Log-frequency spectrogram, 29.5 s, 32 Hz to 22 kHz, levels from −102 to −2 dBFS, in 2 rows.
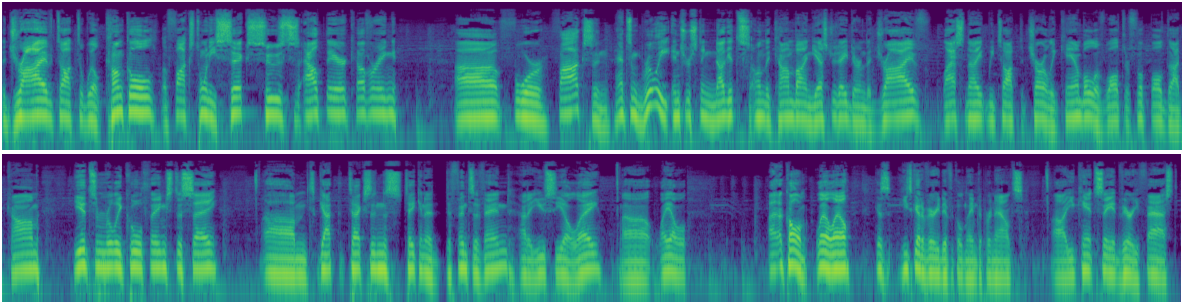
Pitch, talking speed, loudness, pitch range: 125 Hz, 160 wpm, -27 LUFS, 110-140 Hz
